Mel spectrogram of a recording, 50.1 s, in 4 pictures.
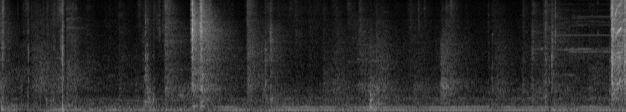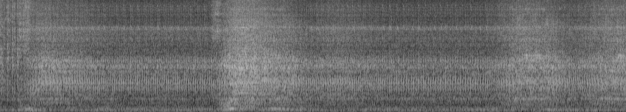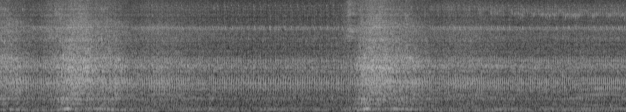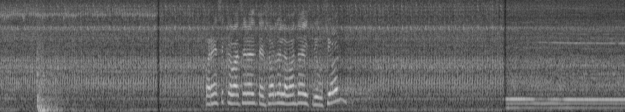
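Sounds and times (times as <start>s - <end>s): car engine starting and running: 12.2s - 50.0s.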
